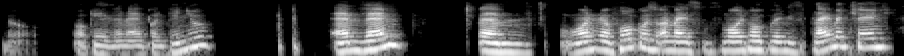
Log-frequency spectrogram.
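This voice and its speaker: Speaking slowly and in an animated way, this young man from Germany has a somewhat high voice and a German accent in English. He gives a hesitant, casual online talk with slides at a society members night, full of fillers and restarts, captured through a computer mic on a video call with dull lo-fi sound.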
